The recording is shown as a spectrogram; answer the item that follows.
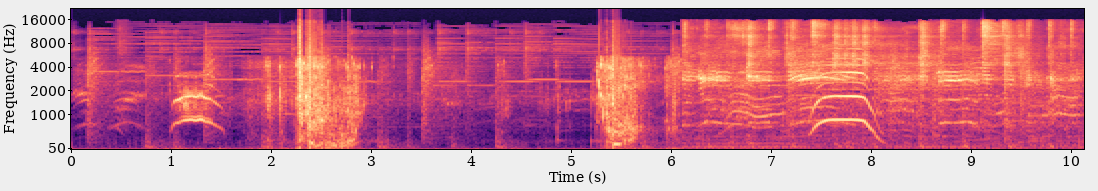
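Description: A person plunging into icy lake water through a hole cut in the ice: a loud rush of splashing water about two seconds in and another about five seconds in, heard over background music.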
